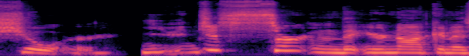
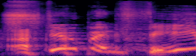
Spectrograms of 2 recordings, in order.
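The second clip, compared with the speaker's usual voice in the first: mock disgust, higher pitch; 10 semitones higher than usual. Retelling a scene, imitating a disgusted avatar. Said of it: "the avatar's, like, disgusted".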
